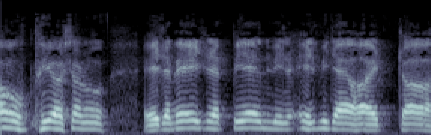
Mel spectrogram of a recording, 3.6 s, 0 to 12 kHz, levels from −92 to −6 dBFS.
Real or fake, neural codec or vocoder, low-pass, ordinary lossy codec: fake; vocoder, 22.05 kHz, 80 mel bands, WaveNeXt; 9.9 kHz; MP3, 32 kbps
